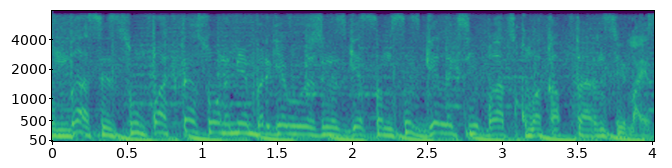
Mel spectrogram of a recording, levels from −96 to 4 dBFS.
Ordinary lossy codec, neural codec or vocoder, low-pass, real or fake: none; none; 7.2 kHz; real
